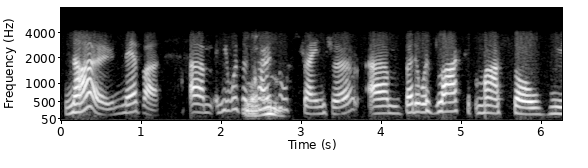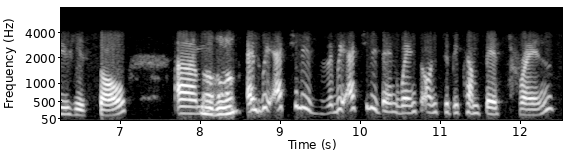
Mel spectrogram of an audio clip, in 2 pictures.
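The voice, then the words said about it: South African accent. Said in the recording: “It's a South African accent. Everyone thinks I'm saying ice.”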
